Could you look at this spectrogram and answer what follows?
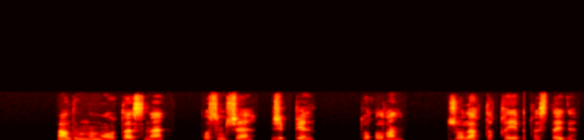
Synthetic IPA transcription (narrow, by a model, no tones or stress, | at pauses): ɑlˠd̪əɴnəɴwo̞ɾt̪ɑsənɑ | qʰo̞səmʃɑ | ʒɪpːe̞n | t̪ʰoqəlˠʁɑn | ʒo̞lˠɑq̚t̪əqʰːəjəpt̪ʰɑst̪ɑjd̪ə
